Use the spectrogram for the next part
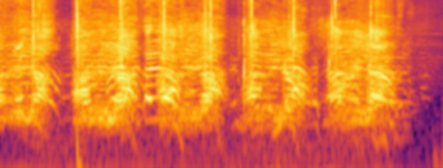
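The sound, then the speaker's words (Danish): A large crowd at a protest demanding an end to the war and the removal of Hamas chants "freedom" in unison, a loud, forceful shout repeated about five times in a steady rhythm with brief gaps between each burst. “Og hele forsamlingen tager over og råber i kor frihed.”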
